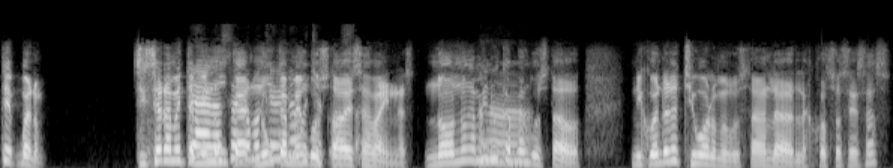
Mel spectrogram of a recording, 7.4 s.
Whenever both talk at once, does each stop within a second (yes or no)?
no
